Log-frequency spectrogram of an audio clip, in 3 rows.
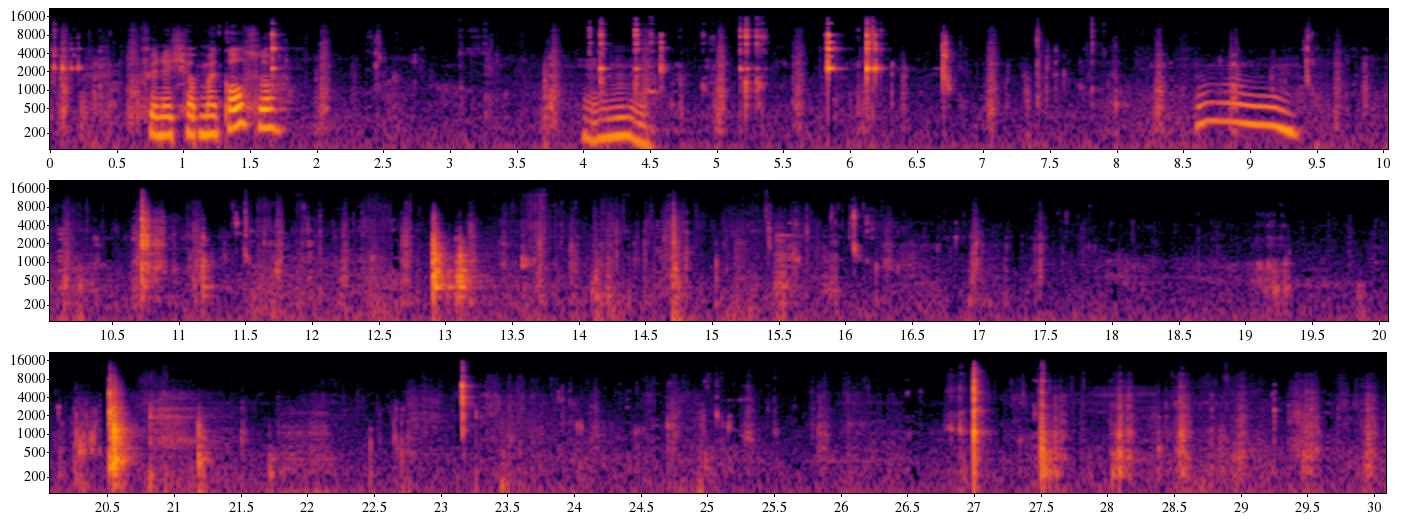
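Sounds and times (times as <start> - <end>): crunchy chewing: 1.8 - 19.4, 22.4 - 30.0
person humming mmm: 4.0 - 4.6, 8.6 - 9.4.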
